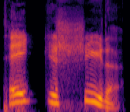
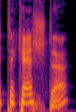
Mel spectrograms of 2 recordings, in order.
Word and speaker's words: Takeshita: Because when you say when you see it spelled, you're like, take a shitta, take a shitta. It kind of looks like take a shitta, but I try to pronounce it correctly, Takeshita, right.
